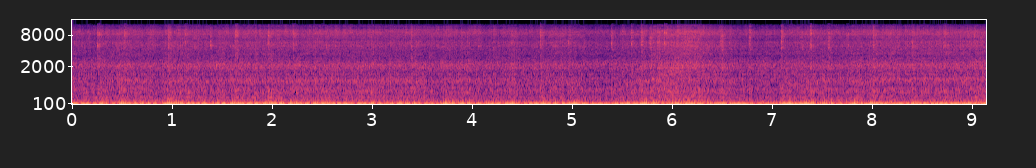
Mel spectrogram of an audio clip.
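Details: Suzuki GSXR 1100 motorcycle at steady deep idle with a faint light tick in the upper end; engine ticking at idle, cause unclear.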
